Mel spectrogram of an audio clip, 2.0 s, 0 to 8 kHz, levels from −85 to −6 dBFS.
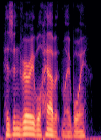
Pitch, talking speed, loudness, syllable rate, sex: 105 Hz, 150 wpm, -16 LUFS, 5.4 syllables/s, male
